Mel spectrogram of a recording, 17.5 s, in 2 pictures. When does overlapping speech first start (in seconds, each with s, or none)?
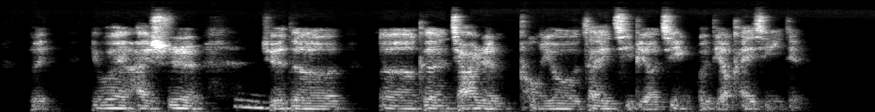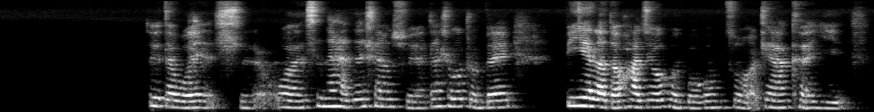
none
